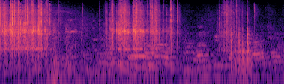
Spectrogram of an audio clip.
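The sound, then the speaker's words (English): Playing cards riffle and shuffle in three quick, crisp bursts, fairly loud, during poker, blackjack, dice and keno games at a Little Reno Day social event of the Circle of Friends program in the town of Burney, California, with a faint murmur of people talking in the background. “We're all just playing poker and blackjack and dice and keno, and it's kind of fun.”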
